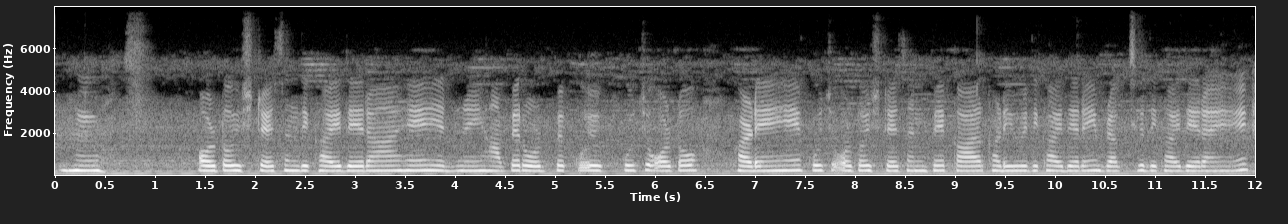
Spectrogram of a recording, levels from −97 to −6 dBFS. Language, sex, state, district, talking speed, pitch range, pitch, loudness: Hindi, female, Maharashtra, Solapur, 150 wpm, 220-235 Hz, 225 Hz, -16 LUFS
